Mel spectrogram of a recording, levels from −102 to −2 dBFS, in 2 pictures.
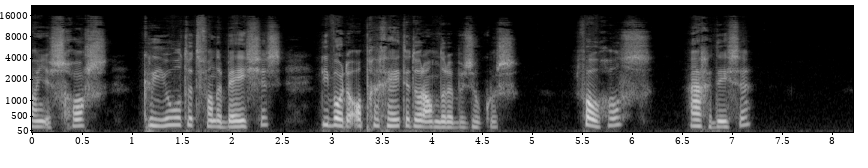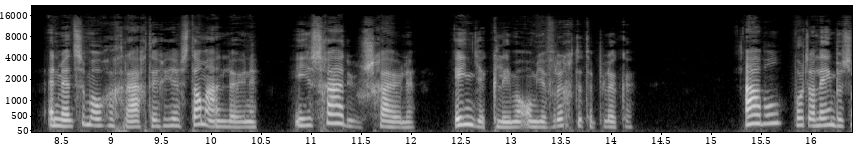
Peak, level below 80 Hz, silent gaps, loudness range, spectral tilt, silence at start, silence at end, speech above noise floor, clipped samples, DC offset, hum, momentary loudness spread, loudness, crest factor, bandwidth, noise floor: -6 dBFS; -60 dBFS; none; 4 LU; -4.5 dB/octave; 0 s; 0 s; 53 dB; under 0.1%; under 0.1%; none; 13 LU; -28 LUFS; 24 dB; 16 kHz; -81 dBFS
